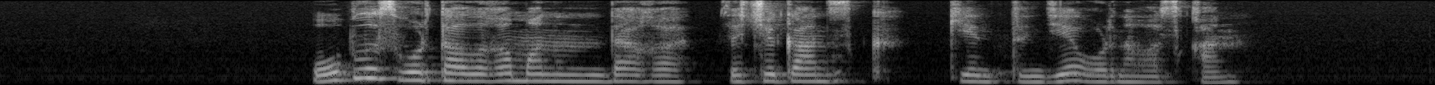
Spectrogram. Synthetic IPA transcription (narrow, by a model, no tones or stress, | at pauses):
wo̞blˠəswo̞ɾt̪ɑlˠəʁəmɑnənd̪ɑʁəz̥at͡ʃeɡansk | kʲʰːe̞nt̪ɪnd̪e̞wo̞ɾnɑlˠɑsqɑn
